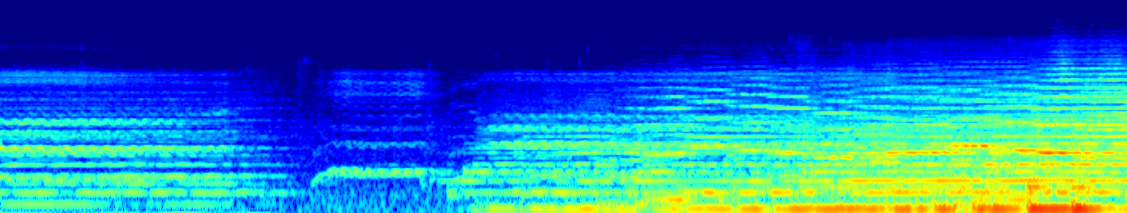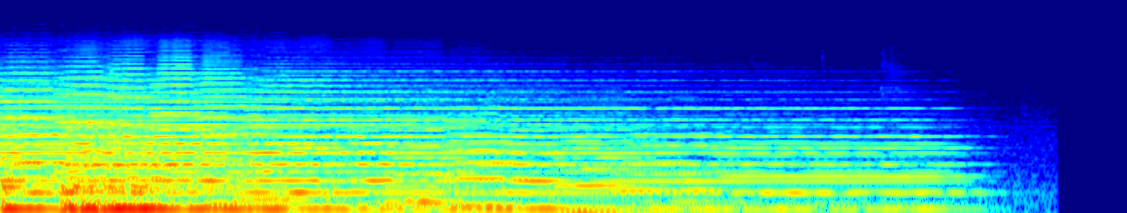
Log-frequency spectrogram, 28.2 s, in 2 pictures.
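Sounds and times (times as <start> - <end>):
lute playing: 7.7 - 26.4.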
